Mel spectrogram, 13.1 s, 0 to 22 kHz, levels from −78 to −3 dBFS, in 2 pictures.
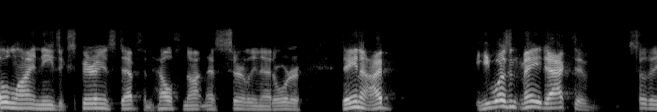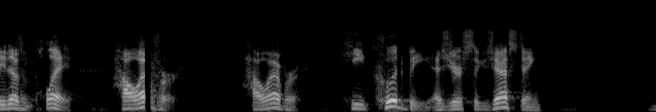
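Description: At 8.01 s there's a stretch of lost AMR speech frames, about 60 ms through 8.10 s: the decoder smears the last good sound, then it fades quickly and returns rough.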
